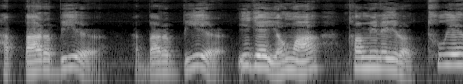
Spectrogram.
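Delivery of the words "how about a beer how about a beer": "How about a beer" as "habara beer"; learned native form. Shown as a demonstration. Teacher reviewing what was just learned, linked native form. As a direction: link "How about a" smoothly with a flapped t. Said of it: "방금 우리가 배웠던 거".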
